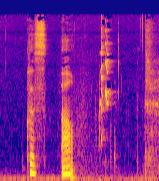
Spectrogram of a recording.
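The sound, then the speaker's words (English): A pet bird lets out four short, harsh squawks and chattering chirps, spaced in quick irregular bursts with brief silences between, and no one talking. “how do you feel about being a single bird?”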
